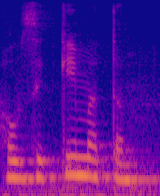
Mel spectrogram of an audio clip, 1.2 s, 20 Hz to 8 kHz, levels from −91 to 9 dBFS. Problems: none marked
